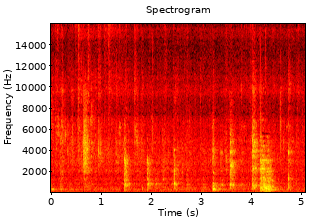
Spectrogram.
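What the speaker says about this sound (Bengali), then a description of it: "আলুগুলো ভেজে তুলে নিয়েছি, মাংসটা চাপিয়ে দেবো কড়াই। গোটা গরম মশলা দিয়ে দেবো, গোটা জিরে" A whole chicken frying in a wok with whole garam masala spices and cumin sizzles steadily while a spoon stirs it in regular scraping strokes, loud and close with no talk.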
